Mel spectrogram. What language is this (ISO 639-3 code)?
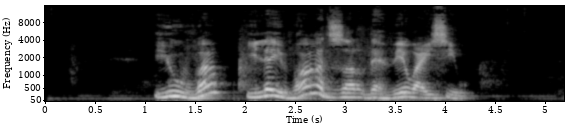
kab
